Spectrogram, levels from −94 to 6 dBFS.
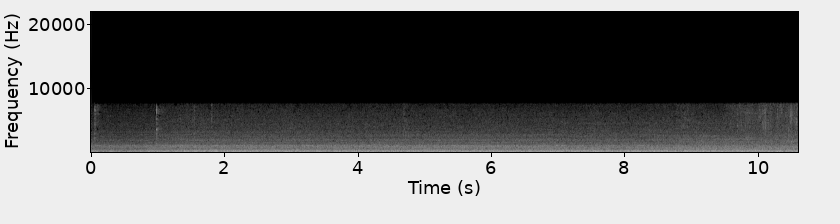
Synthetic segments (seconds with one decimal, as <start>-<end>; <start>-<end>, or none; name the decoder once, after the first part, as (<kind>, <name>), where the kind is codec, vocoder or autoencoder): none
